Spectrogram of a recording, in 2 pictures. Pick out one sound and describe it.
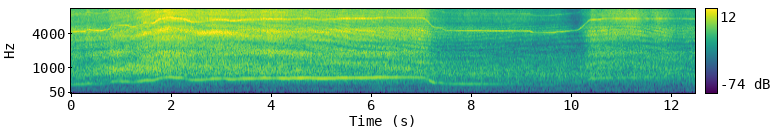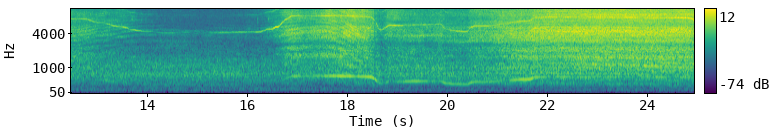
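A model jet's engine whines loudly, rising and falling in pitch as it swoops past.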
